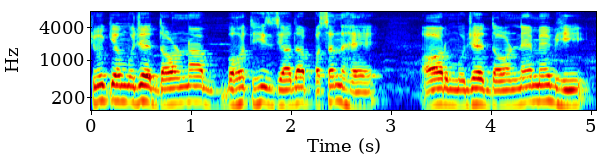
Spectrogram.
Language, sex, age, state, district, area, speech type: Urdu, male, 30-45, Bihar, Purnia, rural, spontaneous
